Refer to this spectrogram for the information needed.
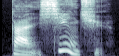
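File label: "gan3xing4qu", Mandarin Chinese; 感兴趣; （興味がある）; dictionary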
